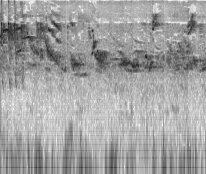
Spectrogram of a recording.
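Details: A hepatic tanager singing in the forest gives a run of burry, slurred phrases that sweep downward, over a low rumble of wind or handling noise.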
